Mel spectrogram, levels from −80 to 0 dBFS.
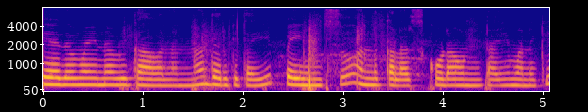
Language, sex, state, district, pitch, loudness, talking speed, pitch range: Telugu, female, Andhra Pradesh, Annamaya, 230 Hz, -18 LUFS, 105 wpm, 215-235 Hz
